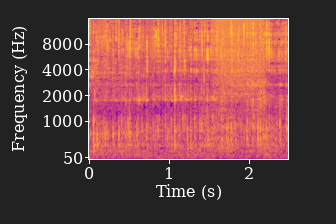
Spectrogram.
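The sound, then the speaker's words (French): Water being poured into a herbal decoction: a steady, continuous splashing stream that runs evenly through the whole clip without pause. “Alors, je vais mettre l'eau dans la décoction que je vous prépare.”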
